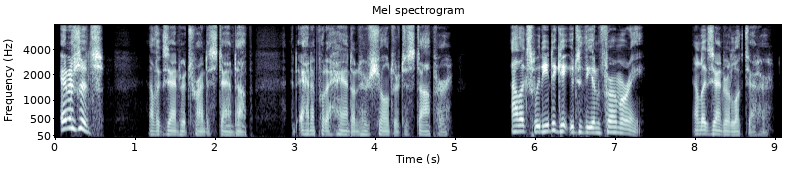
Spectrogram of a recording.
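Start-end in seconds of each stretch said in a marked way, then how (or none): 0.1-0.6 sudden high shocked cry; alarmed cry. A narrator's reading. 5.7-7.4 urgent. A narrator's reading. Anna worried.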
